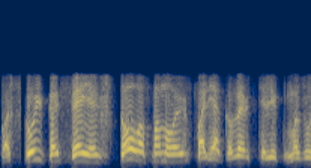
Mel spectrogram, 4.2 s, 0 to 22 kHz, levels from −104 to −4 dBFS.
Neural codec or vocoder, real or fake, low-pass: codec, 16 kHz in and 24 kHz out, 1 kbps, XY-Tokenizer; fake; 3.6 kHz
